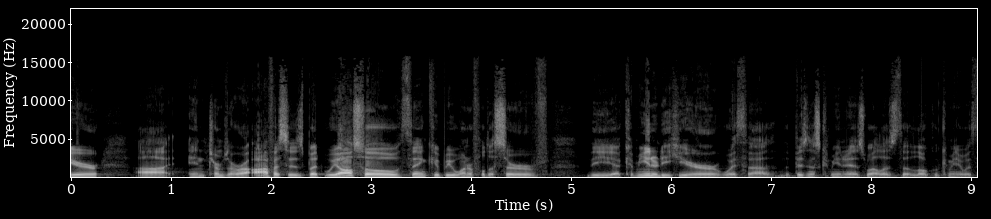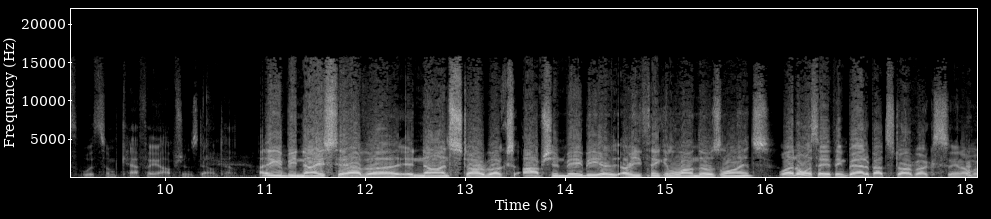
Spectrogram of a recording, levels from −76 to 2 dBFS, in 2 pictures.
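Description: Word clock ticks: an unsynchronised digital receiver slips one sample about every 0.7 s, leaving around twenty sharp, uneven ticks from 0.29 to 17.4 s.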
